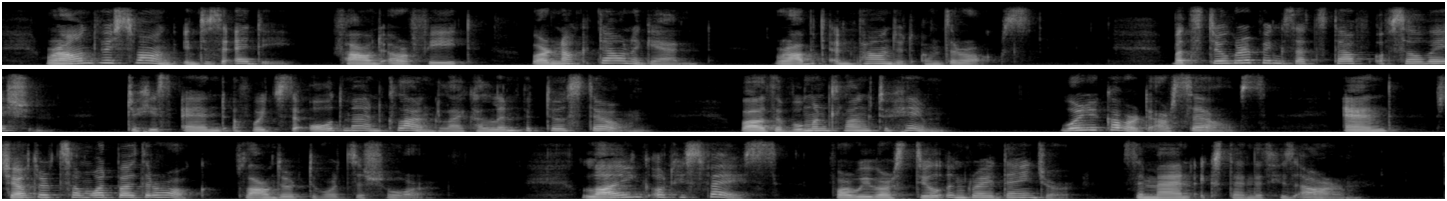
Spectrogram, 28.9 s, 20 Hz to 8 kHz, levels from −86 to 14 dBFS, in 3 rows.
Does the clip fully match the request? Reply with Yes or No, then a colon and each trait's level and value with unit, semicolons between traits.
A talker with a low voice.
No: high, 215 Hz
